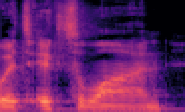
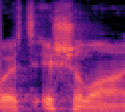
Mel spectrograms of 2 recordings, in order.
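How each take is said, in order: First: The x is said like ks. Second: The x is said like ch. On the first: "everyone was like, oh, it's Ixalan" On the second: "because the X is pronounced as a CH in the Mayan dialect"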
